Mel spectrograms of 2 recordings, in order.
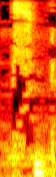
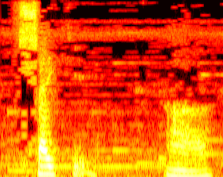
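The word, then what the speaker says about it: ψυχή: given a name and the name was suuk in Greek Psy uh is how we pronounce it now and the word means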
